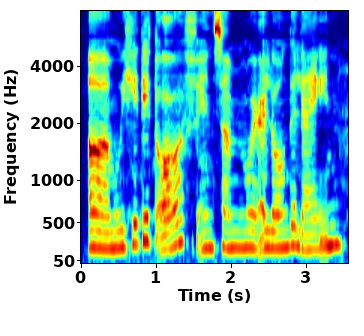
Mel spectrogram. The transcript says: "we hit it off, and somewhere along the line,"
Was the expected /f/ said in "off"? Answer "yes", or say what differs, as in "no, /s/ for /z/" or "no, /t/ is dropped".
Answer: yes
